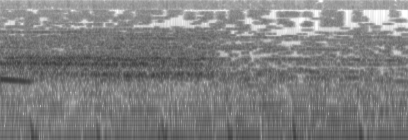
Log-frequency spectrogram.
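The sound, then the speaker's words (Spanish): A loud, sustained burst of applause from the audience of the show Papelitos del Público in Asunción, Paraguay, dense and steady for about three seconds, mixed with crowd yelling and whoops. “Y más fuerte ese aplauso, más fuerte, porque esto es Papelitos del Público aquí en Paraguay.”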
